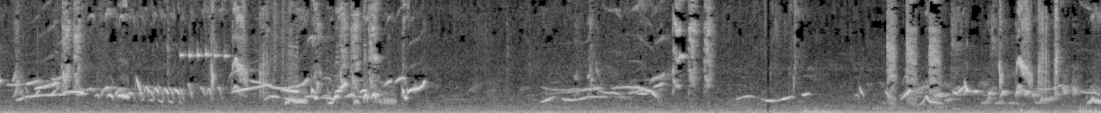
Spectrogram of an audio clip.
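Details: Courting male white-rumped shama: busy whistled warbles and sharp clicks at first, then quieter scattered slurred whistles before clicking and whistling pick up again toward the end.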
